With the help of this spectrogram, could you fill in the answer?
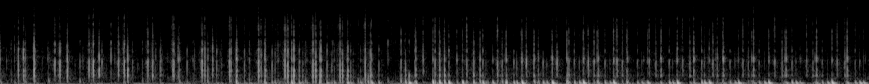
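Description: Fingertips tap the base and scratch the side of a small, hollow, empty white plastic cup. The result is a rapid, irregular stream of short, dry taps and crinkly scratches with low, hollow thumps and almost no ring. The thumps grow heavier and deeper in the second half.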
